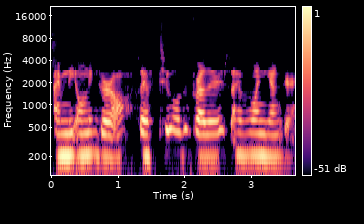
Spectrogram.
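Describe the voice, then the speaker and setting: Talking briskly in a medium-pitched monotone, a young woman from New York City chats casually as a podcast guest, leaning heavily on "like" and restarting often. The recording is dry, with the highs cut off.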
